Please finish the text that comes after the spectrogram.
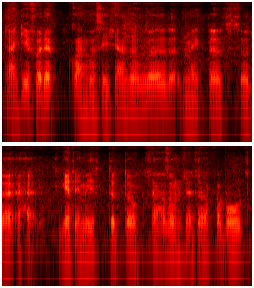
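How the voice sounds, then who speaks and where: A man with a Trinidadian accent, from Trinidad and Tobago, hosting a casual livestream chat in a relaxed way and reading out viewers' comments. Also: lowish voice, fairly quick, a little hiss or hum. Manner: relaxed, reads comments aloud. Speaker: livestream host.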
